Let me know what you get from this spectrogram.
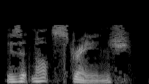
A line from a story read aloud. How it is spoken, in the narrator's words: he went on in a gentle, almost yearning tone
